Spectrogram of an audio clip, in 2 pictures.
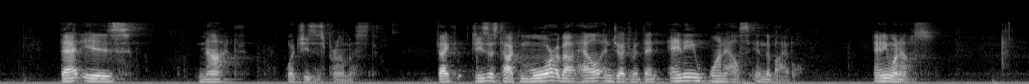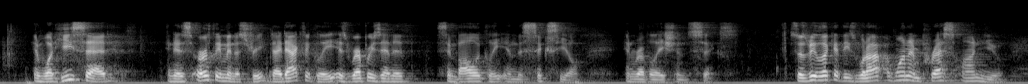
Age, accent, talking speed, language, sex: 30-49, American, 160 wpm, English, male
